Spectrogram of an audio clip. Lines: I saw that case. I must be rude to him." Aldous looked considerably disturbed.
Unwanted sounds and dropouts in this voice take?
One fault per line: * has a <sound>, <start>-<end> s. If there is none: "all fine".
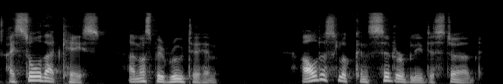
all fine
